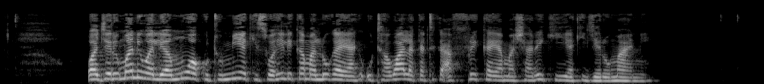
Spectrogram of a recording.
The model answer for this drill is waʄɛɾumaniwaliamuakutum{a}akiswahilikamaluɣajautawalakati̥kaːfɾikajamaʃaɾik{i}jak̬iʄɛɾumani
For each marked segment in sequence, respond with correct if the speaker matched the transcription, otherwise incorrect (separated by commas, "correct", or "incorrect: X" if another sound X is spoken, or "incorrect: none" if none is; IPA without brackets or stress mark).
incorrect: i, correct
